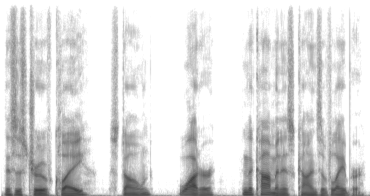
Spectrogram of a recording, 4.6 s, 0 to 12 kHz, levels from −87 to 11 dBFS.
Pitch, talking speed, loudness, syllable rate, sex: 95 Hz, 170 wpm, -21 LUFS, 5.1 syllables/s, male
